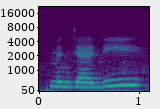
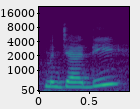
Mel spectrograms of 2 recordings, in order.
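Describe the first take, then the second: The two takes are said the same way.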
